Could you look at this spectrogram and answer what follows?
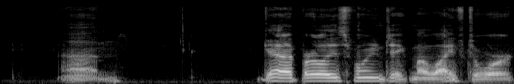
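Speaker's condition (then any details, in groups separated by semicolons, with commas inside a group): Multiple sclerosis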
